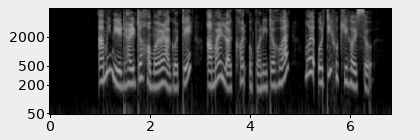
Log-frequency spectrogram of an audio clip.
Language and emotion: Assamese, happy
